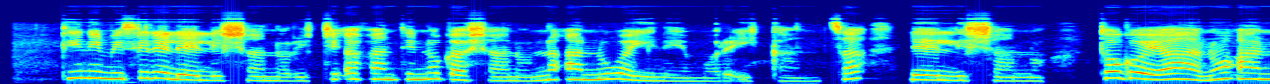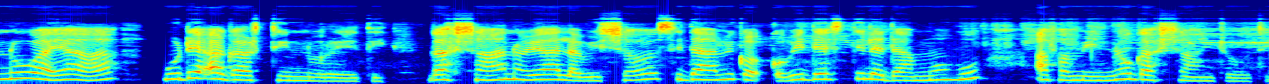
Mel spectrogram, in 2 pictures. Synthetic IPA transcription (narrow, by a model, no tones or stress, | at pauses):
t̪ɪnɪmɪsɪlɛle̞ːlːɪʃːɐnːɔɾɪt͡ʃːɪʔɐfɐnt̪ɪnːɔɡɐʃːaːnɔnːɐʔɐnːʊwɐjɪneːmːɔɾɛ̰ʔɪkːɐnt͡sɐle̞ːlːɪʃːɐnːɔ | t̪ɔɡɔjaːnɔʔɐnːʊwɐjaː | mʊd̪ɛɐɡɐɾt̪ɪnːɔɾe̞ːt̪ɪ | ɡɐʃːaːnɔjaːlɐwɪʃːɐwɔsɪd̪aːmɪkʼɔkʼːɔbɪd̪ɛst̪ɪlɛd̪ɐmːɔɦʊɐfɐmɪnːɔɡɐʃːaːnt͡ʃoːt̪ɪ̥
